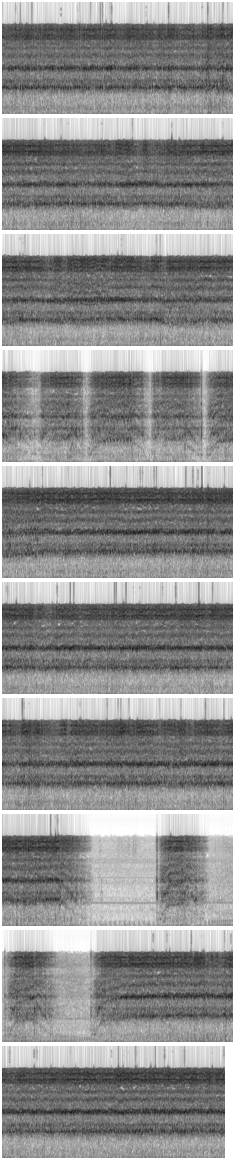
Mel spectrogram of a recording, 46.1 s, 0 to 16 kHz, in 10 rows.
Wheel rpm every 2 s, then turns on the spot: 230, 230, 220, 230, 220, 220, 200, 100, 110, 170, 230, 230, 230, 240, 230, 230, 190, 20, 60, 100, 230, 230, 230.
none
